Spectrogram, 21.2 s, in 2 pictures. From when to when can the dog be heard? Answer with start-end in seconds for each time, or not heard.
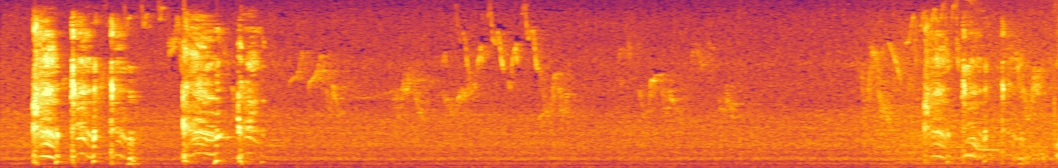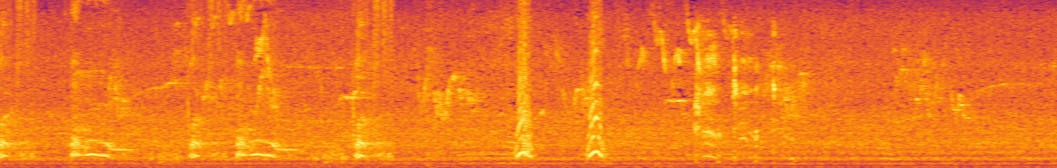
9.6-18.1.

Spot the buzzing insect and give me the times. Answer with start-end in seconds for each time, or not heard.
0.0-21.1.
